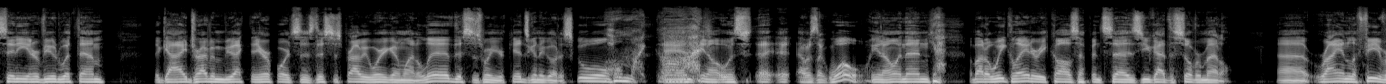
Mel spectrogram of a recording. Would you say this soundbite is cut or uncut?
uncut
